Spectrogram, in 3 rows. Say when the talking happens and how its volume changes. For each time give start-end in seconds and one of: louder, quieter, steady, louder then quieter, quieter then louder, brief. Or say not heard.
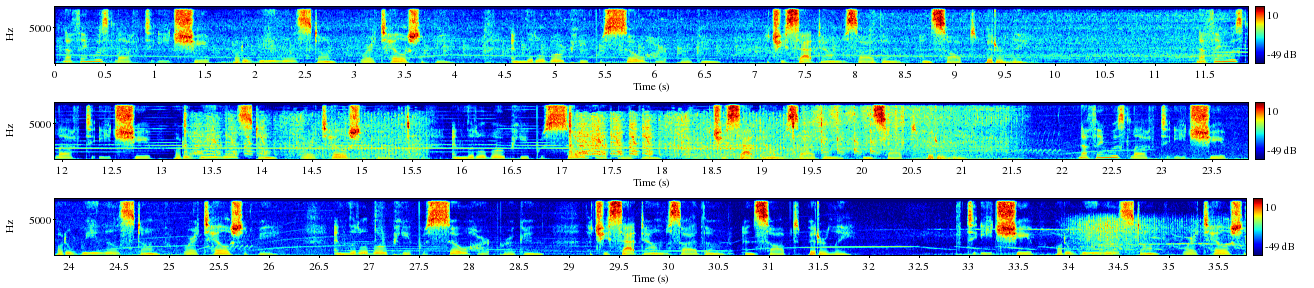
0.0-9.8 steady
11.3-21.1 steady
22.1-31.9 steady
32.9-35.7 brief.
